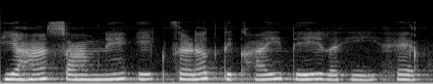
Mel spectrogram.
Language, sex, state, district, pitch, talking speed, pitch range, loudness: Hindi, male, Uttar Pradesh, Lalitpur, 235 Hz, 110 wpm, 225-245 Hz, -15 LUFS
